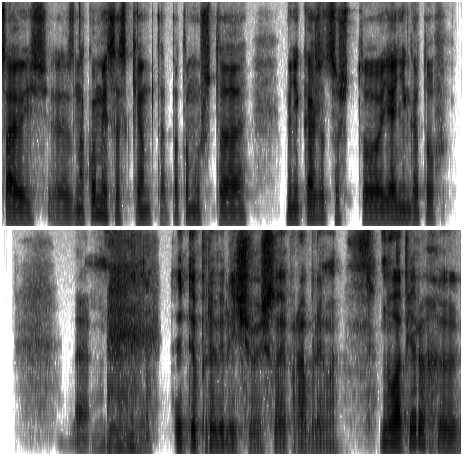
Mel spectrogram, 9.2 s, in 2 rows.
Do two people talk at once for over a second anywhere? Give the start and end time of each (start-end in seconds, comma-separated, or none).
none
